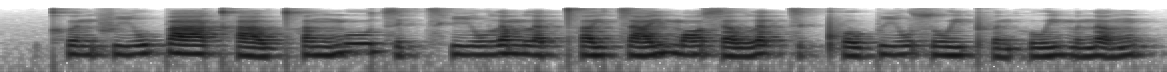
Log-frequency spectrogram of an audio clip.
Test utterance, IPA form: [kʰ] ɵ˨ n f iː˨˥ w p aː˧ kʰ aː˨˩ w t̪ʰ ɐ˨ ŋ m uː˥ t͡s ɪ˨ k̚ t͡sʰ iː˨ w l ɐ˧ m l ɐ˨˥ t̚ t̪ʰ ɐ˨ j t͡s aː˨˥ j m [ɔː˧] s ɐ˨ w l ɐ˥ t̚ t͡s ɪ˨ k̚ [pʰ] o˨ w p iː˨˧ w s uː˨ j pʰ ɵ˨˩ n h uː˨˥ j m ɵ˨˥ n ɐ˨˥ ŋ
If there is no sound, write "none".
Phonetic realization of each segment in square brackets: kʰ, ɔː˨˧, pʰ

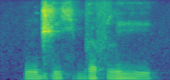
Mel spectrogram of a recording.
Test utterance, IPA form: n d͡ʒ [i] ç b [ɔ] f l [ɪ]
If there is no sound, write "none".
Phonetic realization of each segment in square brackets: i, ə, i

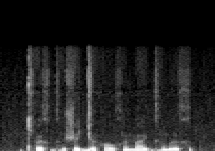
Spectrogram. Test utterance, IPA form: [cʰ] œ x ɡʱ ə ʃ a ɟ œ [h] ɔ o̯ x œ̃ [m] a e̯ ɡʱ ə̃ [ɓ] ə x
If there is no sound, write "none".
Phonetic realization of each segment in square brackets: cʰ, h, m, ɓ

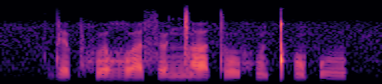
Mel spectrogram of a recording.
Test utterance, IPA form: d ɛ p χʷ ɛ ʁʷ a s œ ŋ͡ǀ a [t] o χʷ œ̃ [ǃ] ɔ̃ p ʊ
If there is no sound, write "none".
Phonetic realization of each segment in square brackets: t, ǃʰ

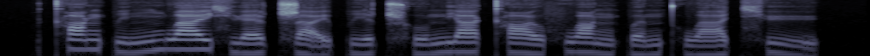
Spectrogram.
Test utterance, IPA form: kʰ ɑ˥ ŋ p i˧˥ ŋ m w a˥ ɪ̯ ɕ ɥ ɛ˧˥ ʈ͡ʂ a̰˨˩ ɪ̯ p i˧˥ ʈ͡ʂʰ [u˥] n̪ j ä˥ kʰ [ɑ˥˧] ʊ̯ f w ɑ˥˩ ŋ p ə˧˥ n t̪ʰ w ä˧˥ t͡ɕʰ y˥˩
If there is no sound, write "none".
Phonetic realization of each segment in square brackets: u˧˥, ɑ˥˧

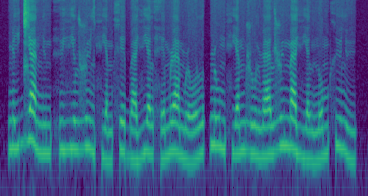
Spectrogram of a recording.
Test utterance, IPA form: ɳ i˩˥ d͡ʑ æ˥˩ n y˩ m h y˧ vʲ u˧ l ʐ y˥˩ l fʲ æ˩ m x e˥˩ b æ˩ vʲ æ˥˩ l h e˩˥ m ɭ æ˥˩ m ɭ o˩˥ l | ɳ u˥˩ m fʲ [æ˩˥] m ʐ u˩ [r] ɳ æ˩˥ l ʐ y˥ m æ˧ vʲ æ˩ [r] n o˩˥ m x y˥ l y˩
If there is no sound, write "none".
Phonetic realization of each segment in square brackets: æ˩˥, l, l

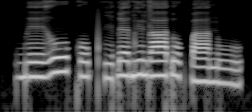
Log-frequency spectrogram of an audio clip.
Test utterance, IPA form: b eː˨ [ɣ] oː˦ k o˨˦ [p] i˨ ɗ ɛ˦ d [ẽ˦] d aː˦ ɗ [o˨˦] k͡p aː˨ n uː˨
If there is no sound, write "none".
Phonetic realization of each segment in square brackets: ɣ, pʰ, ĩ˦, o˦˨

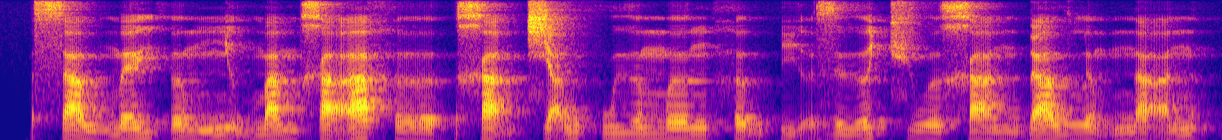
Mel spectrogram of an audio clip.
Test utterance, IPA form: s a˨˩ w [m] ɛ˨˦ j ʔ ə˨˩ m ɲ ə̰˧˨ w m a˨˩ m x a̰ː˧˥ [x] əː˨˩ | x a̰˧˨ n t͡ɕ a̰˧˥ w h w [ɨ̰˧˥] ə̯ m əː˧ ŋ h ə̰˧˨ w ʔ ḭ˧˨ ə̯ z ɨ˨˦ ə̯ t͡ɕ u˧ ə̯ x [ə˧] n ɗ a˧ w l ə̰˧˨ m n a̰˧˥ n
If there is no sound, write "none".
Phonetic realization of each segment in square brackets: m, h, ɨ˧, a˧

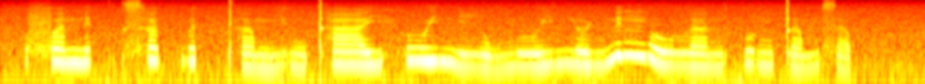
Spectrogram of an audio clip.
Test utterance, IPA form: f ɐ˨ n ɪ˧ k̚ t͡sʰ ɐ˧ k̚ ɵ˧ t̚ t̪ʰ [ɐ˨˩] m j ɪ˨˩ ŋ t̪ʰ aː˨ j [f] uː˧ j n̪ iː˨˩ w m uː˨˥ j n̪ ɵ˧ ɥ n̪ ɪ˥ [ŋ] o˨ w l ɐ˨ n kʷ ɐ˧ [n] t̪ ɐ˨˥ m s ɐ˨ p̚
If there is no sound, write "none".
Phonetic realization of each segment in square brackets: ɐ˨˩, h, ŋ, ŋ

